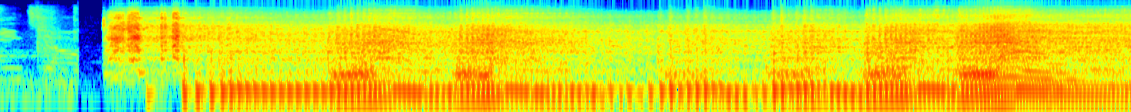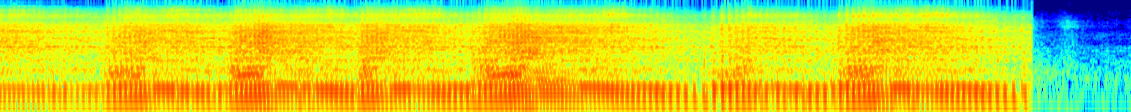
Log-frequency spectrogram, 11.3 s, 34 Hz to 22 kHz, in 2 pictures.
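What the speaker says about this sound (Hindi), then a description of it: "तो अभी मैं आप सभी को इसका एग्जॉस्ट नोट एक बार सुना देता हूँ" A 2021 KTM RC 200 motorcycle engine fires up and idles with a deep, throbbing exhaust rumble, with a couple of throttle blips, running loud and close for about ten seconds before cutting off.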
